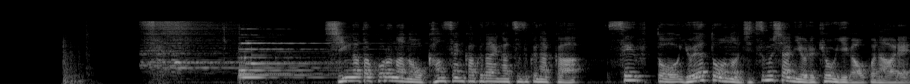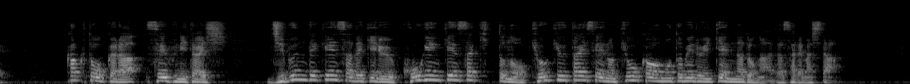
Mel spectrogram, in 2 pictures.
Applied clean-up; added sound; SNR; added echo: none; Slam; 18 dB; reverberation time 0.2 s.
